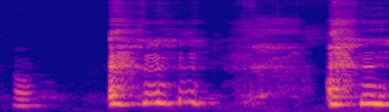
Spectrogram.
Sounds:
Laughter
